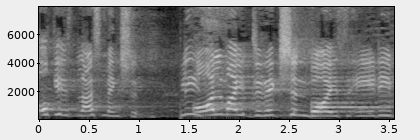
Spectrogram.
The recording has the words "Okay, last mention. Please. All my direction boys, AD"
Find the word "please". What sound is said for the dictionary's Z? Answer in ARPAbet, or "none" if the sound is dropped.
none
